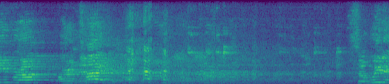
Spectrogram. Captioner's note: laughter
